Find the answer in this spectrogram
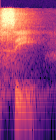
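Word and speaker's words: sí: I heard the word c unless she meant s e that's English see C in Spanish is yes but it's spelled SI I with a wacky little accent mark over the eye they just love their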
